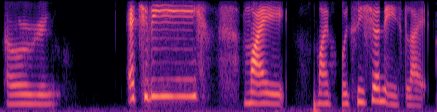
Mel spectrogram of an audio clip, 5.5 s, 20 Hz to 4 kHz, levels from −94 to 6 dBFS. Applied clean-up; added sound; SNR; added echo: neural diffusion model UNIVERSE++.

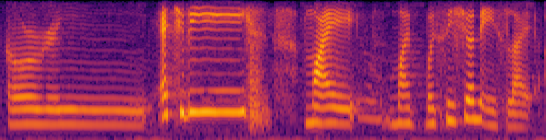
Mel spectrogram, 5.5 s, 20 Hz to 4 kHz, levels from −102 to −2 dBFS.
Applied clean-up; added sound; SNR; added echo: none; none; none; none.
